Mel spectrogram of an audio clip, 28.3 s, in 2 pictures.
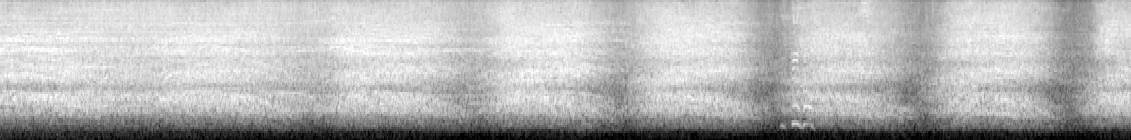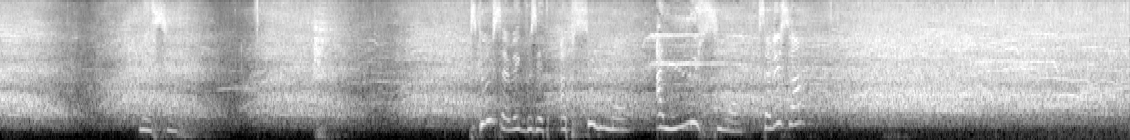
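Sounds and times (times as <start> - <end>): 
large audience applauding and cheering for musicians: 0.0 - 28.2
speech: 20.7 - 24.3.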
